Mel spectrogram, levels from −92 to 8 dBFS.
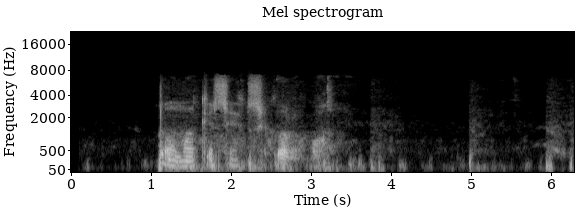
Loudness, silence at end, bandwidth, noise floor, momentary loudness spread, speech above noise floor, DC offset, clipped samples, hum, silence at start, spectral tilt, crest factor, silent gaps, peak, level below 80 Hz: -25 LUFS; 0 s; 7.4 kHz; -72 dBFS; 24 LU; 47 dB; under 0.1%; under 0.1%; none; 1.1 s; -6 dB/octave; 24 dB; none; -6 dBFS; -46 dBFS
